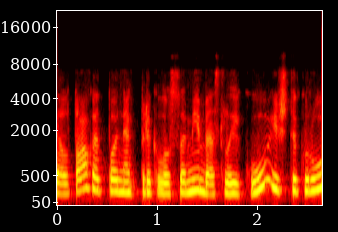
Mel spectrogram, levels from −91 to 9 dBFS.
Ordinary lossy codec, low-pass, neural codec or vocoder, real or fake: Opus, 32 kbps; 7.2 kHz; none; real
